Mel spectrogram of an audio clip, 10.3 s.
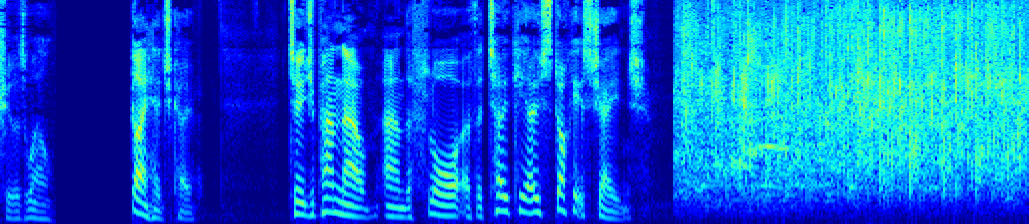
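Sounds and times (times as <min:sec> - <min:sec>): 
speech: 0:00.0 - 0:00.6, 0:01.3 - 0:02.1, 0:02.9 - 0:06.5
crowd of stock exchange traders applauding: 0:06.8 - 0:10.2.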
